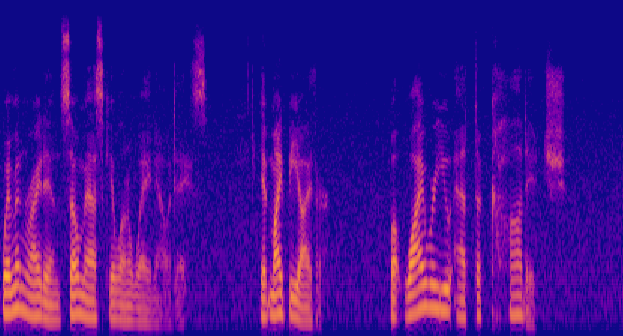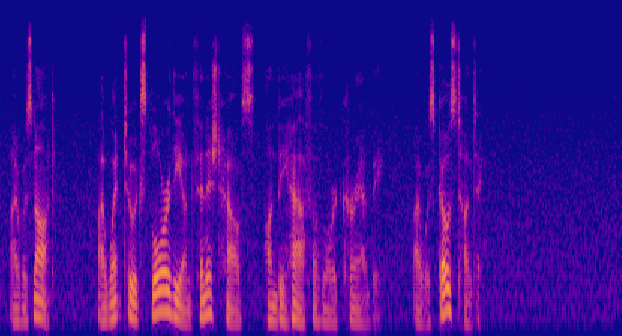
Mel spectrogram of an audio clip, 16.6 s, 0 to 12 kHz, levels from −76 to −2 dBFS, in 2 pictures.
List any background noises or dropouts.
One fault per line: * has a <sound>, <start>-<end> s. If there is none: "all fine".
all fine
